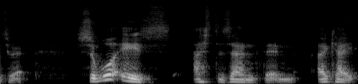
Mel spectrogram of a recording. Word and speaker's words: astaxanthin: about this it's called astaxanthin and it's pronounced with a Zed they spelt with an X so Y as astaxanthin so a friend of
